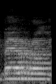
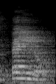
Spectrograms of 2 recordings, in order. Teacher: mi lengua no está vibrando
